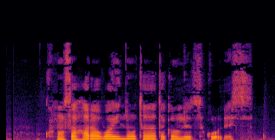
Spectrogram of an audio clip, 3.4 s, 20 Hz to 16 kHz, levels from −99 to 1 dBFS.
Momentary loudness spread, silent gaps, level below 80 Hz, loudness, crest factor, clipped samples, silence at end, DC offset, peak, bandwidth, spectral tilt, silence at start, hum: 15 LU; none; -62 dBFS; -25 LUFS; 20 dB; under 0.1%; 0.15 s; under 0.1%; -4 dBFS; 11.5 kHz; -6 dB/octave; 0.45 s; none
